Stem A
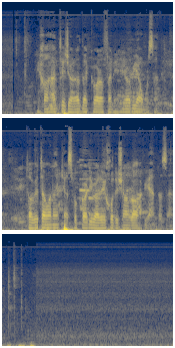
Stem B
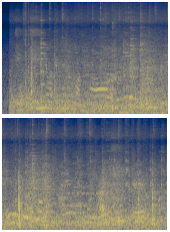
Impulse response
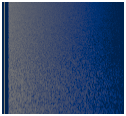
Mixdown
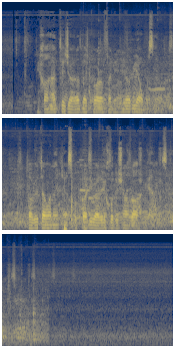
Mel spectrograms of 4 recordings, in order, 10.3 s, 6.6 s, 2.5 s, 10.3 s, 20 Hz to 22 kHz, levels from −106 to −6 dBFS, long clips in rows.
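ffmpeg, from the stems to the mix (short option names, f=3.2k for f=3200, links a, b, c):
-filter_complex "[0:a]equalizer=f=1.7k:w=0.78:g=-8.5,volume=0.5dB,asplit=2[a][b];[b]volume=-13.5dB[c];[1:a]adelay=1150,volume=-12dB[d];[c]aecho=0:1:399|798|1197|1596|1995|2394|2793:1|0.51|0.26|0.133|0.0677|0.0345|0.0176[e];[a][d][e]amix=inputs=3:normalize=0,highpass=170"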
